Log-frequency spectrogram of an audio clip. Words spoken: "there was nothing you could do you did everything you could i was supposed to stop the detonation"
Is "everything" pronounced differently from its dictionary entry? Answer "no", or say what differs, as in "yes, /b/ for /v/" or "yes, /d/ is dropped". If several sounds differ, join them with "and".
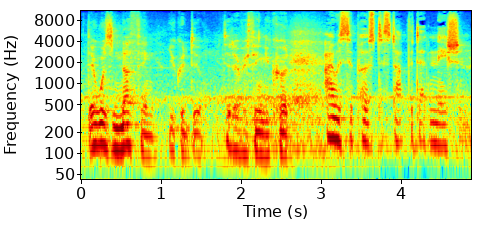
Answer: no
